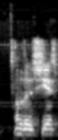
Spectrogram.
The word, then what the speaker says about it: Lucius: in the book that he pronounced it with four syllables and therefore I had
